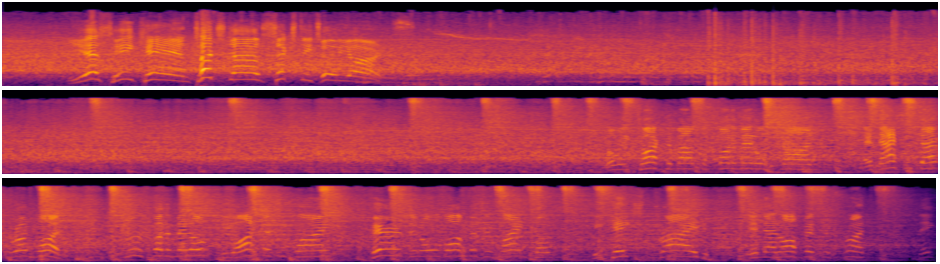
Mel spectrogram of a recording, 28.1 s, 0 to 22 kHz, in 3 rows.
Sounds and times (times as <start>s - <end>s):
Music: 4.1s - 28.0s
Speech: 15.4s - 19.3s, 19.9s - 28.0s.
